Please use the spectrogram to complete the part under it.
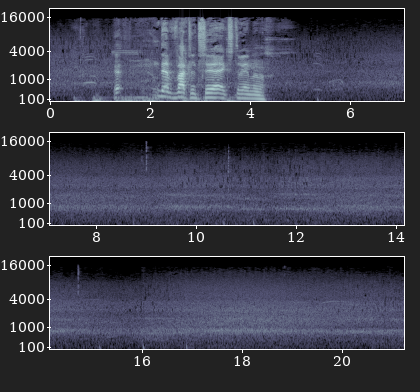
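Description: A stadium crowd murmurs and cheers in a large open space.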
